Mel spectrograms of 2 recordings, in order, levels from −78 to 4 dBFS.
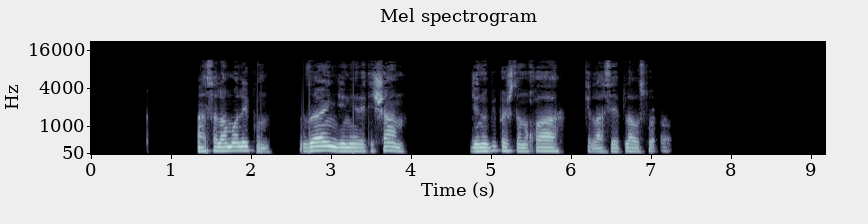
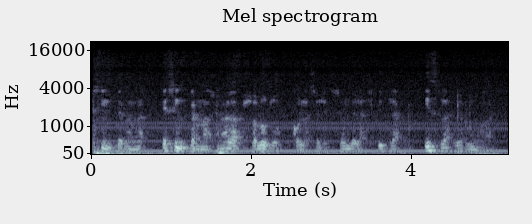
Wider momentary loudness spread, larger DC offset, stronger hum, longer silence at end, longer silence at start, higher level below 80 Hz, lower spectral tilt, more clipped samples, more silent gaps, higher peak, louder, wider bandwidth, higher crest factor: first, 15 LU vs 11 LU; neither; neither; first, 1.95 s vs 0 s; first, 1.35 s vs 0 s; second, -50 dBFS vs -32 dBFS; second, -5.5 dB/octave vs -8.5 dB/octave; neither; first, 2.41-2.61 s, 3.98-4.73 s, 5.96-6.18 s vs none; about the same, -2 dBFS vs -4 dBFS; first, -18 LUFS vs -24 LUFS; second, 11.5 kHz vs 16 kHz; about the same, 18 dB vs 18 dB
